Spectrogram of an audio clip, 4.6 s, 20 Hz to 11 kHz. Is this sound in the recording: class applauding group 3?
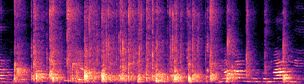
yes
